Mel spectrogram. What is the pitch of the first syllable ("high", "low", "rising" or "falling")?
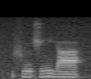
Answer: low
